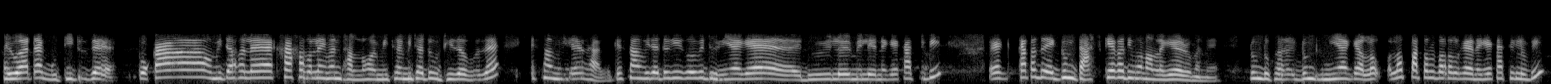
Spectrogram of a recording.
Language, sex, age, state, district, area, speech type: Assamese, female, 18-30, Assam, Udalguri, rural, conversation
